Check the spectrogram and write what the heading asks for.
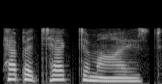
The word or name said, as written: hepatectomized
